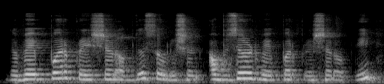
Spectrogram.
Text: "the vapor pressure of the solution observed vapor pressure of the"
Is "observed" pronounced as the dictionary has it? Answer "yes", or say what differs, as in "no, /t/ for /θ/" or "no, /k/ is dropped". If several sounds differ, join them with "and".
no, /v/ is dropped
